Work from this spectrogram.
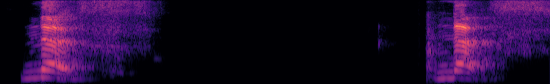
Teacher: La EU en este caso se pronuncia como la schwa en inglés, es E. E, como la E del alfabeto.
